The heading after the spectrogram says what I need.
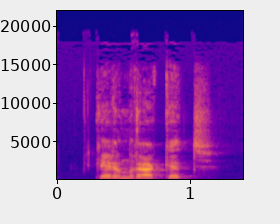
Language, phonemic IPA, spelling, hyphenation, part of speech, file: Dutch, /ˈkɛrn.raːˌkɛt/, kernraket, kern‧ra‧ket, noun, Nl-kernraket.ogg
- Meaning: nuclear missile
